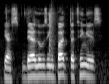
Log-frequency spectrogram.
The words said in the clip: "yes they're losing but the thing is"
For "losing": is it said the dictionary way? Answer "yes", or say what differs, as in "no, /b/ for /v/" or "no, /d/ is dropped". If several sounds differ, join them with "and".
yes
